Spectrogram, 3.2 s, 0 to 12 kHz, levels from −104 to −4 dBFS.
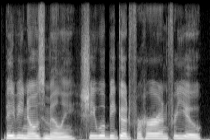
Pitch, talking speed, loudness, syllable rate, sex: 185 Hz, 230 wpm, -16 LUFS, 4.8 syllables/s, female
